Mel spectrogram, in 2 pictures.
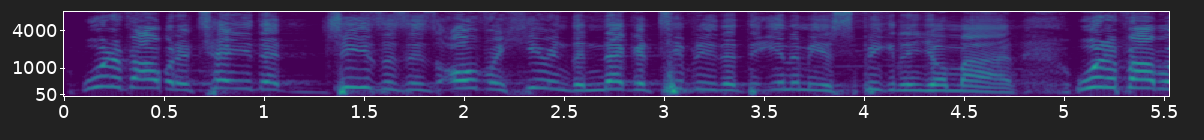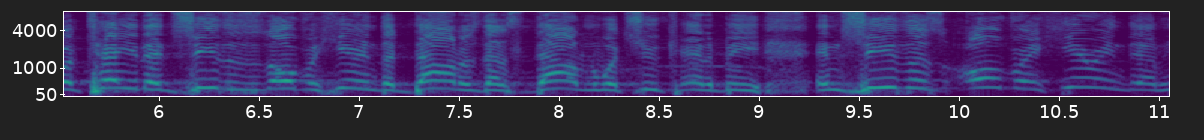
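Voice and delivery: rising, rhythmic preacher's call; full-force sermon delivery; preaching. Acted. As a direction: preach it out to the congregation. Preaching build.

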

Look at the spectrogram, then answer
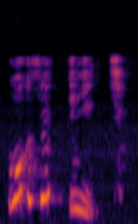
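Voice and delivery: a tiny Scottish pixie asking innocently; Daft Woolly's voice. Acted. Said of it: "Daft Woolly asked".

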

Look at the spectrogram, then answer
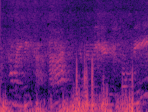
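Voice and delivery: put-on loud, anxious questioning of the child; mother's worried question. Mother hugs her found son and questions him, loud worry. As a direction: call out to the lost son in relief and worry. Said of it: "วิ่งไปกอดลูก แล้วก็ถาม".

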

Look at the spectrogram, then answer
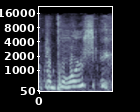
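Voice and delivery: high, loud scandalised squeal; mock shock. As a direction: squeal it in pretend horror. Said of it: "He'd be like".

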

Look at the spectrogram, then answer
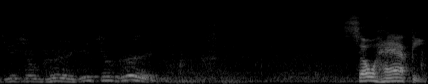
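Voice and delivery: high, hushed tender praise; soft praise. Real, not acted. Streamer praising his dogs, high hushed voice. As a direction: whisper praise to a pet.

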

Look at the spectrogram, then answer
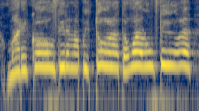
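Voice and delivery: first take, angry but careful; Spanish threat from a nervous first audition take; acted threat in Spanish. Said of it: "Can you do it in Spanish?".

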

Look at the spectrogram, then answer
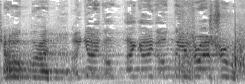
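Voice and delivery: very fast, panicky babble; urgent rush. Acted. Character needing the restroom, frantic rushed babble. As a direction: blurt it out at top speed.

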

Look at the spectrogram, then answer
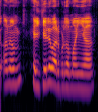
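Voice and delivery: ordinary delivery

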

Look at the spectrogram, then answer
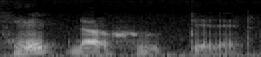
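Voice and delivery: ordinary delivery, nothing marked

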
